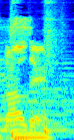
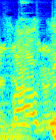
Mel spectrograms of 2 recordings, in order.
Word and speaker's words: Uvalde: Uvalde. Yeah, Uvalde.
